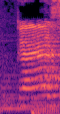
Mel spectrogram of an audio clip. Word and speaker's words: cache: तो जान लीजिए इसका प्रोनाउंसिएशन कैचे नहीं होता है, बल्कि क्या होता है? कैश होता है।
